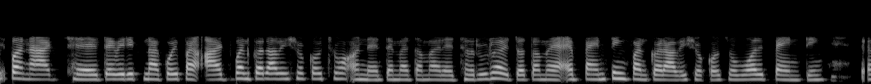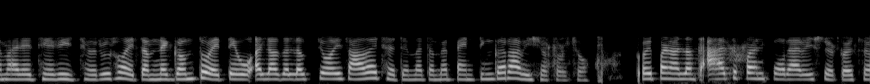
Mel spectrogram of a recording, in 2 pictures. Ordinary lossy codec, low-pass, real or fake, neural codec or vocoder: none; 3.6 kHz; fake; codec, 16 kHz, 4 kbps, X-Codec, HuBERT features, trained on LibriSpeech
